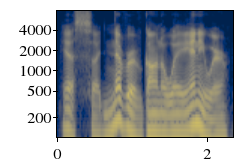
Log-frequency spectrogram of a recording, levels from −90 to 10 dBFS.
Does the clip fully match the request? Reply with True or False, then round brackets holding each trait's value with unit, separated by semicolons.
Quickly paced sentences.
False (180 wpm)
